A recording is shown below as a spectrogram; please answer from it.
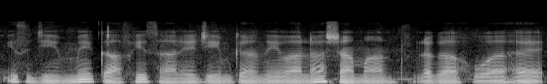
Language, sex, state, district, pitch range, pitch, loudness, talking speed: Hindi, male, Jharkhand, Ranchi, 90-100 Hz, 90 Hz, -19 LUFS, 130 wpm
